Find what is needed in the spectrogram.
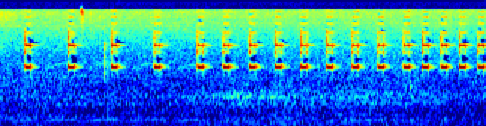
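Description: KKmoon handheld pinpointer metal detector giving short, high-pitched beeps, about three a second at first and speeding up steadily to several a second as its tip closes in on a metal ring. The quickening beep rate is the detector signalling that the target is getting nearer.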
